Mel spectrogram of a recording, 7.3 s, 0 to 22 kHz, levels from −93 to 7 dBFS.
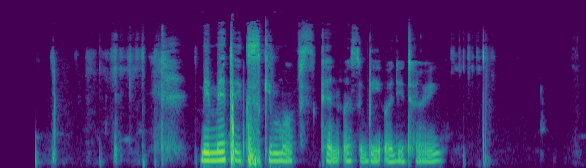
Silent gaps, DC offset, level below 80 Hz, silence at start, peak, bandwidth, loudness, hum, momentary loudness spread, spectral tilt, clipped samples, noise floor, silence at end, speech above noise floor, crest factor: none; under 0.1%; -54 dBFS; 0.65 s; 0 dBFS; 12.5 kHz; -19 LUFS; none; 26 LU; -5 dB/octave; under 0.1%; -80 dBFS; 1.25 s; 62 dB; 22 dB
